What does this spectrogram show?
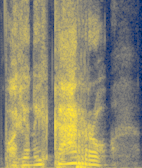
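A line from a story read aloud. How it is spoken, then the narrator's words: Fearful dry-lipped whisper. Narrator (Italian): bisbigliò Kendra con le labbra secche per la paura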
